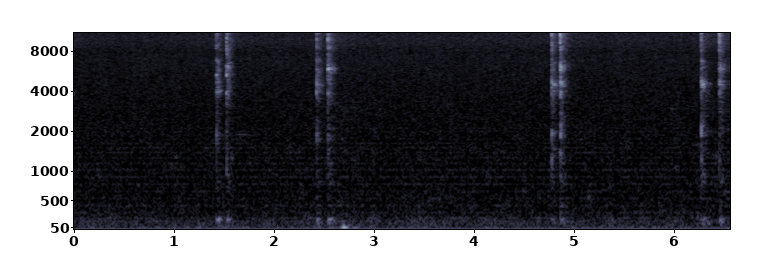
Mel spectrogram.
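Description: Near silence with three faint double clicks spread through it, each a pair of short, sharp clicks close together.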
